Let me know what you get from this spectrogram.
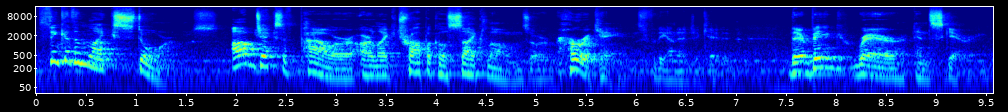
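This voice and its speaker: An actor playing a fussy, deadpan middle-aged keeper of strange items, with dry rambling talk and awkward fillers. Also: male voice, mid-range voice, measured pace. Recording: echoey game cutscene with faint hiss.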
